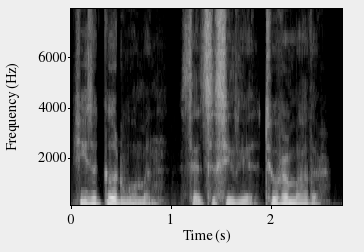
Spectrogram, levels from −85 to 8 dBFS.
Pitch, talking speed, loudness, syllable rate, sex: 125 Hz, 200 wpm, -18 LUFS, 5.9 syllables/s, male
